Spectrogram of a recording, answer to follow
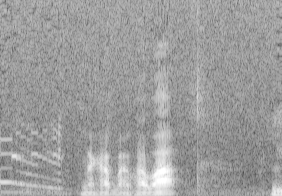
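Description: A held note on a semi-hollow electric guitar slides down in pitch and fades over the first half second. A man then says a few words.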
